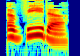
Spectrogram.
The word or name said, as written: evetta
